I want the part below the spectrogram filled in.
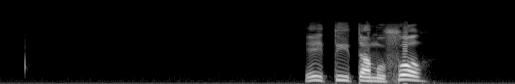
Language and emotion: Russian, angry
